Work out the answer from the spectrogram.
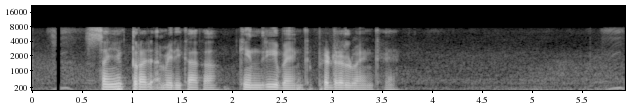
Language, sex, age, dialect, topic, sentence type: Hindi, male, 36-40, Awadhi Bundeli, banking, statement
